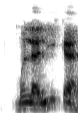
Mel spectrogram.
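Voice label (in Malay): "melalikan", Malay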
